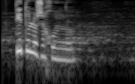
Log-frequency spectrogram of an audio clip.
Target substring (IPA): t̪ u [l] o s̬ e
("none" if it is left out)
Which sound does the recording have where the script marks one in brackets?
l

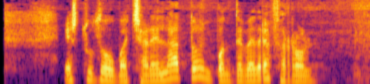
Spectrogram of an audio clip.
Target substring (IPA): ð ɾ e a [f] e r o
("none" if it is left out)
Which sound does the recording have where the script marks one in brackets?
f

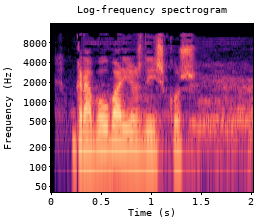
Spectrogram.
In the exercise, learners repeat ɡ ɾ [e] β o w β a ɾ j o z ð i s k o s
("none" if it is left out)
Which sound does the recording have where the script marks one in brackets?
a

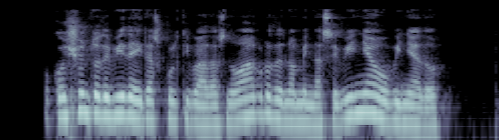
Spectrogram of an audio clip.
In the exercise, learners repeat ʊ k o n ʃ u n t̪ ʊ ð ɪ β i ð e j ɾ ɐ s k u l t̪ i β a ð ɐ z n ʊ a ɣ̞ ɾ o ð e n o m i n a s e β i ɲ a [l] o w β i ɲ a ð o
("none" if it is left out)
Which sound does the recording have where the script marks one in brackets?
none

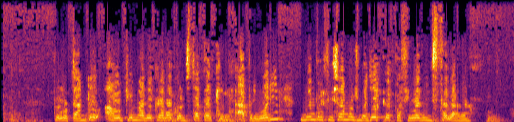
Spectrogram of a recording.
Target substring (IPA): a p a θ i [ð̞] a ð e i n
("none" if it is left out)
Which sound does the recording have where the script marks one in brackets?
ð̞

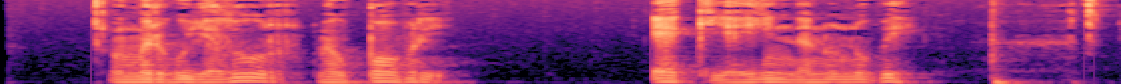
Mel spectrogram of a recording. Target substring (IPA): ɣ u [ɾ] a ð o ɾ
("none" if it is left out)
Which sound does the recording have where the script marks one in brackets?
ʎ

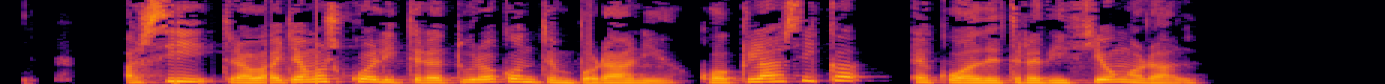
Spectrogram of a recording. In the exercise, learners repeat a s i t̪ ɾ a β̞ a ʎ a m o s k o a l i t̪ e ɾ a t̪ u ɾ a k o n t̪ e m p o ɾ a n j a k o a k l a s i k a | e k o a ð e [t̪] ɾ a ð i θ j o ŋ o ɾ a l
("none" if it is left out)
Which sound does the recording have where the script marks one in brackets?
t̪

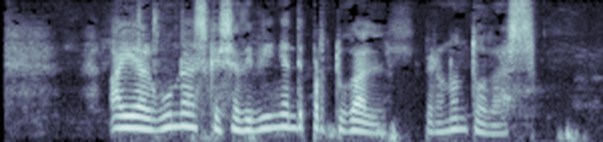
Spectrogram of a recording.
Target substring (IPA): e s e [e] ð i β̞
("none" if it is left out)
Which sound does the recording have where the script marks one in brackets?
a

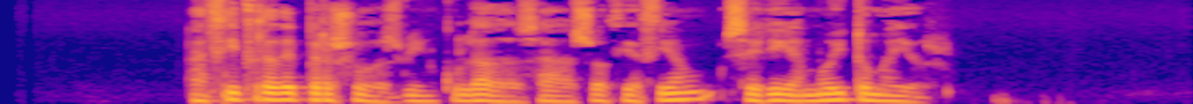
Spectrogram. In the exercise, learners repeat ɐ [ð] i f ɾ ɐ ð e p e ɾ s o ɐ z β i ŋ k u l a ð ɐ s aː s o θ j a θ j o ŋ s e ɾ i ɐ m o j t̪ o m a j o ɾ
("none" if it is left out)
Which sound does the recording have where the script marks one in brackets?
θ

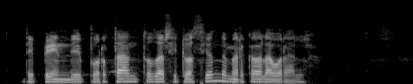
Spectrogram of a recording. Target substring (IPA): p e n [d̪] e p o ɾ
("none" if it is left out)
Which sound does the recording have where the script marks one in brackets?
d̪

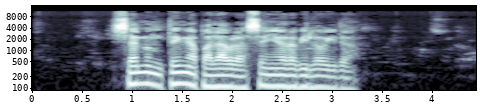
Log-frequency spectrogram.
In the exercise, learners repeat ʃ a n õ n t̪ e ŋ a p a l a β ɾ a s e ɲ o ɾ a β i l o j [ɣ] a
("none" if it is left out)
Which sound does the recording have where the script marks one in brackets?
ð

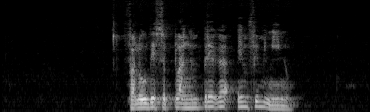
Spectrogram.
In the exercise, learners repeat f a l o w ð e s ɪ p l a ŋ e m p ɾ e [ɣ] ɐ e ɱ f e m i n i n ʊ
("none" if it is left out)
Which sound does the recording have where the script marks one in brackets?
ɣ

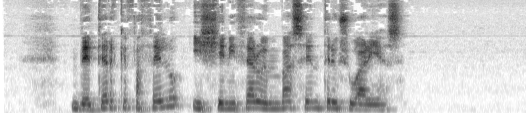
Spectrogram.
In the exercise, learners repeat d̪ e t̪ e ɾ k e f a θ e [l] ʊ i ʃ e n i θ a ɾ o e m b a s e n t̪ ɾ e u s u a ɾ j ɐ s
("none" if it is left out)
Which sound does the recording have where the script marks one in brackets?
l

